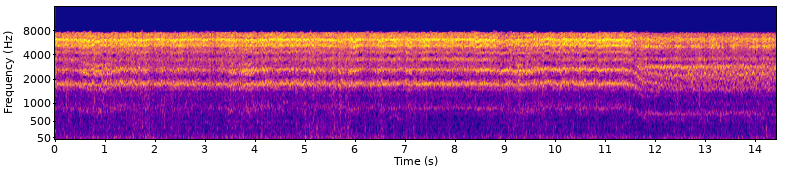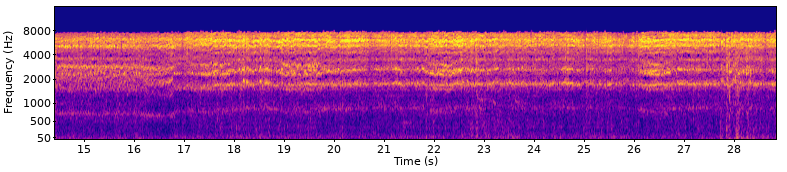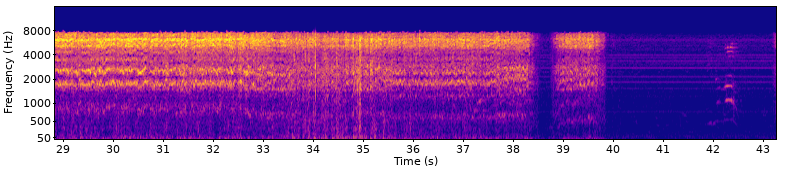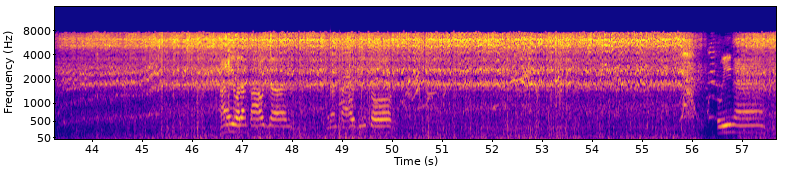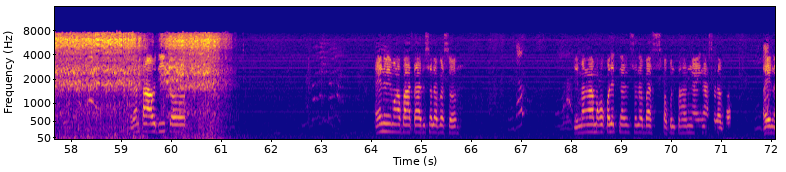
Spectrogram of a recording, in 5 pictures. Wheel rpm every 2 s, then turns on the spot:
230, 230, 230, 230, 220, 220, 160, 160, 190, 220, 230, 230, 230, 230, 230, 220, 200, 170, 160, 80, 10, 30, 180, 230, 230, 230, 230, 190, 110, 170, 80, 0, 0, 0, 0, 0.
58-60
